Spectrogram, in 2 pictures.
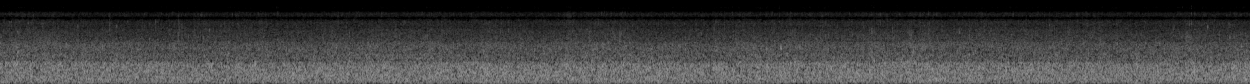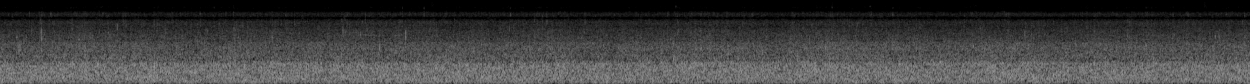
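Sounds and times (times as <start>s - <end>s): stream water rushing: 0.0s - 25.0s.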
